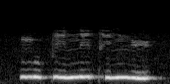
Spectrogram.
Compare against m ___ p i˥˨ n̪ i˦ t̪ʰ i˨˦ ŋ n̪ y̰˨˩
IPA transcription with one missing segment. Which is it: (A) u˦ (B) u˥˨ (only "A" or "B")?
B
